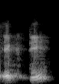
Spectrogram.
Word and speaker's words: একটা: তারপরে হচ্ছে এ ক টয়রস্যি, এটা ঠিক আছে একটি, বাট আমরা যদি বলি এ ক ট আকার, এ ক ট আকার একটা, কিন্তু ঠিক আছে, একটা একটা। তাহলে বেলাকে আমরা শুদ্ধ উচ্চারণে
